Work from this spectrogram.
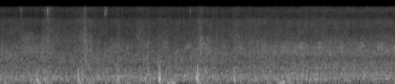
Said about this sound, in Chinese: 好多小小小瀑布，小小瀑布。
